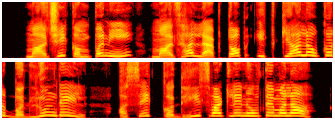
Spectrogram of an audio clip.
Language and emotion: Marathi, surprised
